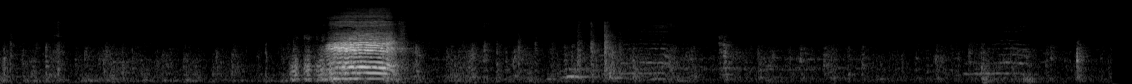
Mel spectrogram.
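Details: Goat at a farm on March 28, 2025: one strong, harsh, quavering bleat about a second long, then quieter background rustling with faint distant bleats.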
